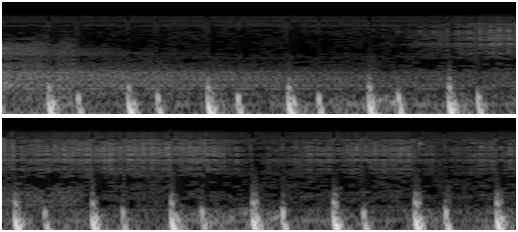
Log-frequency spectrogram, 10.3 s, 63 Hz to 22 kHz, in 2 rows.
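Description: Heartbeat sound effect: steady, low double thumps (lub-dub) at about 75 beats a minute. A faint hiss comes in underneath about halfway through.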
